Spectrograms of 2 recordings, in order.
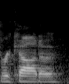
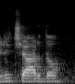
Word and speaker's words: Ricciardo: i touched on earlier it is an italian last name so the the real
